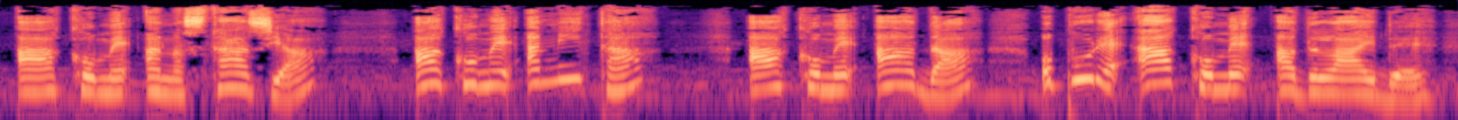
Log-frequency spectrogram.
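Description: A brisk female mouse professor from a storybook, played by a woman, quizzical and a little amused by the stranger. She talks slowly, her voice rising and falling widely as she lists one question after another. Her tone sits fairly high. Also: very animated, bright, forceful tone, heavily acted. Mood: incredulous. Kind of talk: storybook reading.

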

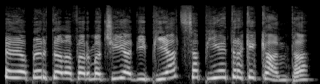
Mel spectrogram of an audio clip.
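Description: Eager young mouse reporter done by a man, high voice, storybook reading. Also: moderate pace, fairly bright tone, no echo, clean studio sound.

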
